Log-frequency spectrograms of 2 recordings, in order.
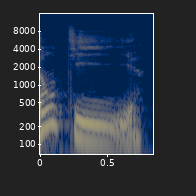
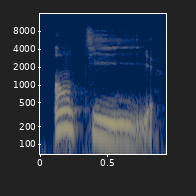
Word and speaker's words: Antilles: So here it's quite interesting because, well, you've got this E and then double L, S. Okay? So final S and E, really you don't pronounce them. So you get this E sound. Antilles. Okay?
